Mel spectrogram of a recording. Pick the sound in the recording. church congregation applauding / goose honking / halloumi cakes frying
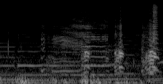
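goose honking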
